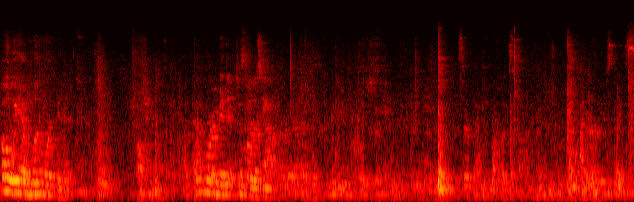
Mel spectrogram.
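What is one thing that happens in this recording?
A man speaks nearby in a calm voice, in a room with some echo.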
